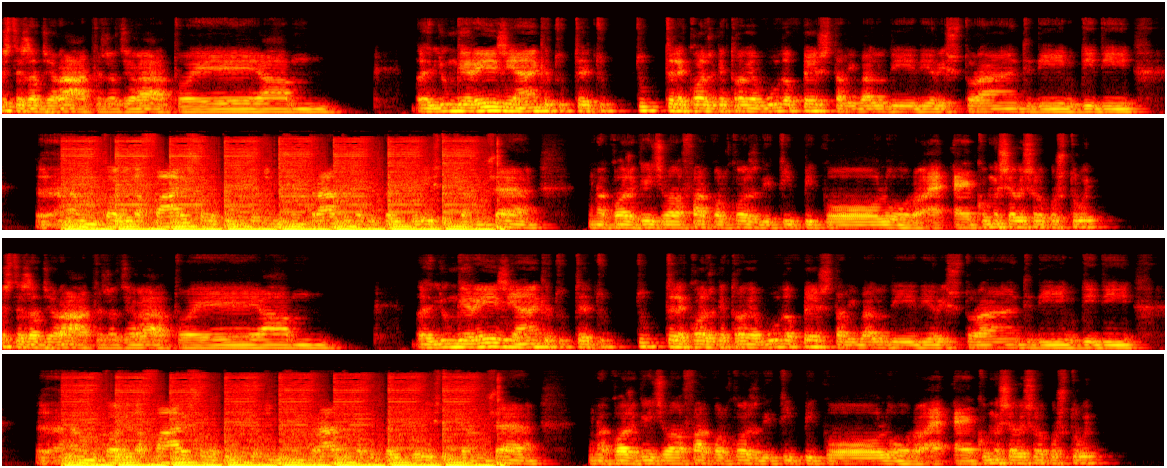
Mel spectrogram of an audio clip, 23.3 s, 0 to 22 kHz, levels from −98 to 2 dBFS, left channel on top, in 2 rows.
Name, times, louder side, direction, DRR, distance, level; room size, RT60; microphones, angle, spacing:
voice 1, 0.0-3.3 4.1-6.1 6.4-11.5 12.0-17.1 17.5-22.5, left 1 dB, 60° left, 1.3 m, -31 dB
sound 1, 12.2-16.6, equal, 20° left, 0.7 m, -24 dB
3.6 x 2.4 x 2.7 m
head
